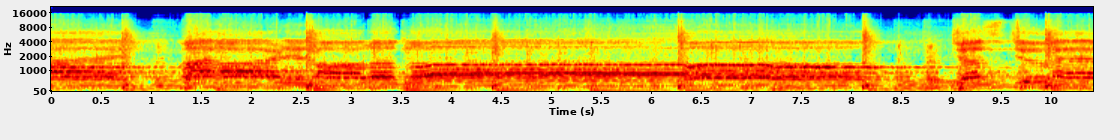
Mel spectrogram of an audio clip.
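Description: Late-1950s vocal group record playing from a styrene 45 rpm single, taken by direct line-in transfer: several voices sing in close harmony, holding long notes and moving together between chords over a bass line.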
